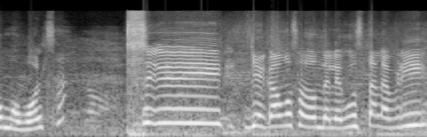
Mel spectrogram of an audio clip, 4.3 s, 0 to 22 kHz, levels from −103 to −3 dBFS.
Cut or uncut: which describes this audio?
cut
